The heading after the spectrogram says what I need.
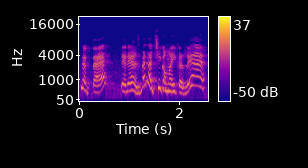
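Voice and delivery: ordinary talk, nothing marked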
